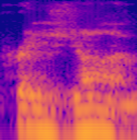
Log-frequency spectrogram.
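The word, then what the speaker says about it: Prejean: So, it's spelled Pre Gene, but he's a Cajun man, so they pronounce that Prejan.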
